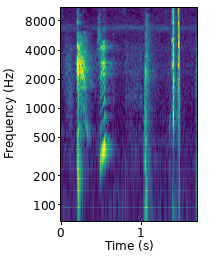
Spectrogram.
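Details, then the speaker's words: Jamaican woman teacher with voice problems coughing because of sinus drainage and a dry throat: about five short, dry cough bursts in under two seconds, some with a brief voiced tail. "like right now you will hear me coughing because the sign has been draining and it's like just get dry"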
